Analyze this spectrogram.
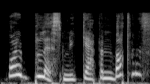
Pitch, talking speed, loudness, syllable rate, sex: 320 Hz, 240 wpm, -15 LUFS, 5.7 syllables/s, female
